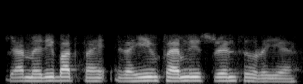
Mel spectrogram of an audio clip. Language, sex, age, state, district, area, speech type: Urdu, male, 18-30, Bihar, Gaya, rural, conversation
